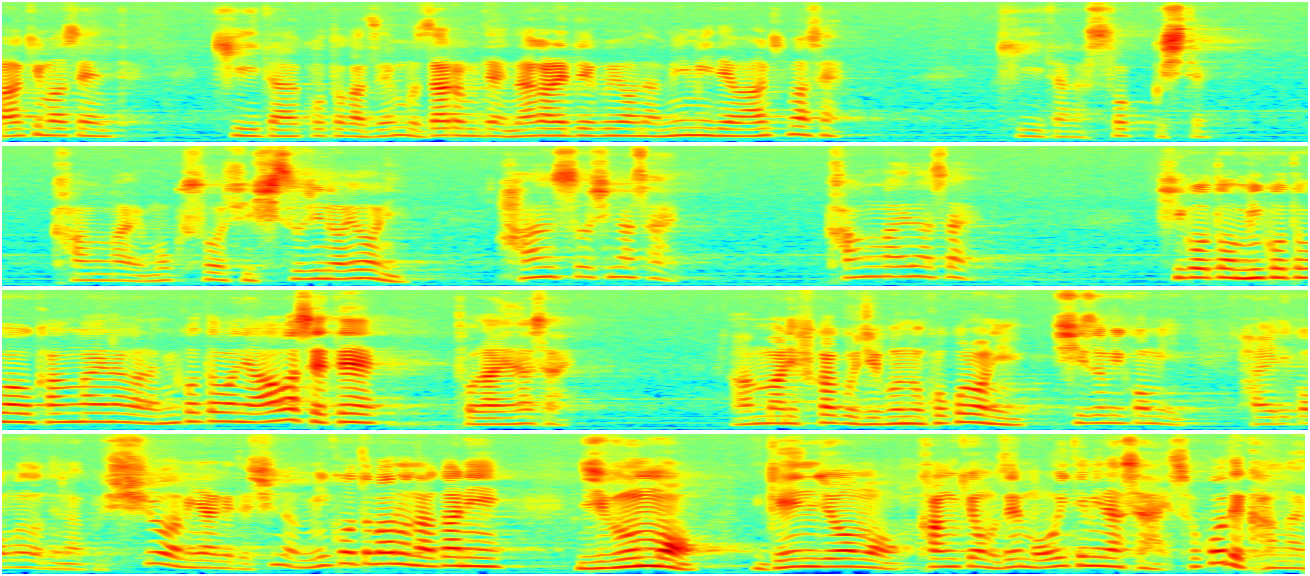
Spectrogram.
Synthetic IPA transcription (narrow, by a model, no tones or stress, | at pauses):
kʲimasẽ̞nt̪e̞̥ | kʲiːt̪ako̞t̪o̞ɡazẽ̞mbɯ̟zaɾomʲit̪aiɲinaɡaɾe̞t̪̬e̞ik̬ɯ̟jo̞ːnamʲimʲid̪e̞βaːkʲimasẽ̞ŋ | kʲiːt̪aɾaso̞kːɯ̟ɕi̥t̪e̞ | kʰãŋɡaemo̞kɯ̟̥so̞ːɕiɕi̥t͡sɨʑino̞jo̞ːɲ̟i | hãɰ̃sɨːɕinasai | kʰãŋɡae̞nasai | çiɡo̞t̪omʲiko̞t̪o̞bao̞kãŋɡae̞naɡaɾamʲiko̞t̪o̞baɲ̟iaβase̞t̪e̞t̪ʰo̞ɾae̞nasai | ãmːaɾʲiɸɯ̟̥kakɯd͡ʑibɯ̟̃nːo̞ko̞ko̞ɾo̞ɲ̟iɕizɨmʲiko̞mʲi | haiɾʲiko̞mɯno̞d̪e̞nakɯ̟ɕɨomʲiaɡe̞t̪e̞ɕinomʲiko̞t̪o̞bano̞nakaɲ̟i | d͡ʑiβɯ̟̃mːo̞ɡẽ̞ɲ̟d͡ʑo̞ːmo̞kʰãŋkʲoːmo̞zẽ̞mbɯ̟oit̪e̞mʲinasaiso̞ko̞d̪e̞kʰãŋɡae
